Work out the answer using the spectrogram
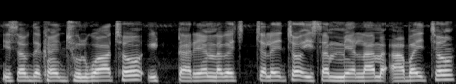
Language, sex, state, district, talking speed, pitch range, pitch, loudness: Hindi, male, Bihar, Begusarai, 225 wpm, 175-185 Hz, 180 Hz, -15 LUFS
